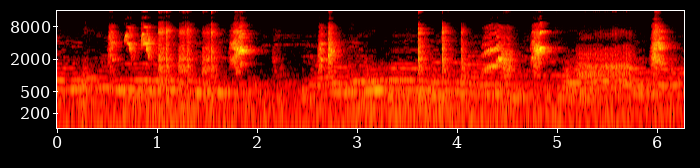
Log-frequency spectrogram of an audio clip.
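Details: Javan myna in full, lively song, a long-running performance: harsh, scratchy bursts and squawky notes delivered in quick clusters, some with brief whistled tones, separated by short pauses, over a faint low steady hum.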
